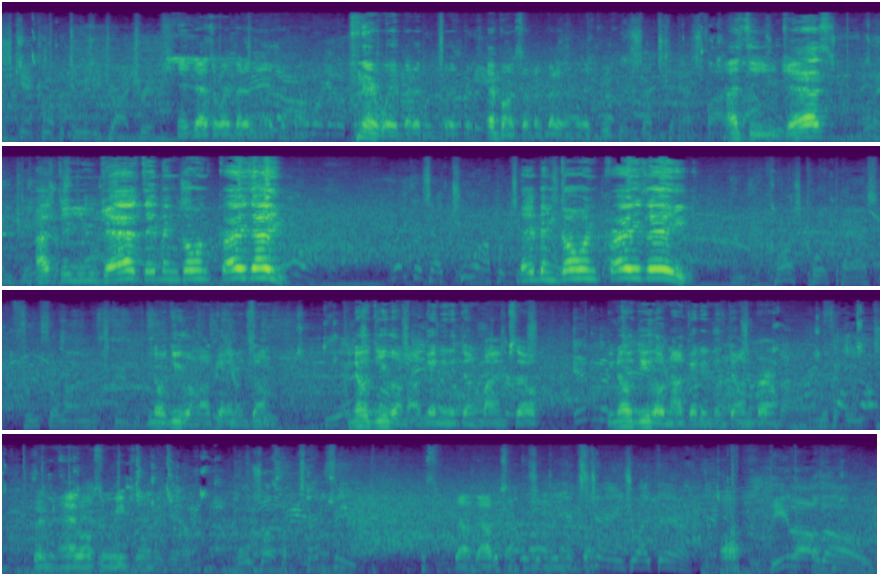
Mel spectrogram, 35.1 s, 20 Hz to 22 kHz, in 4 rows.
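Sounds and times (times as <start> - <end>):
commentator talking: 0.0 - 11.9, 12.6 - 35.0
crowd noise: 0.0 - 35.0.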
